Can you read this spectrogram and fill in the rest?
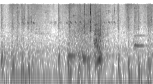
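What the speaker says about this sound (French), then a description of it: "Attention les chevaux." Horses galloping in Zelda Breath of the Wild, a steady run of clip-clop hoofbeats with a brief whinny near the middle, the hooves moderately close.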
